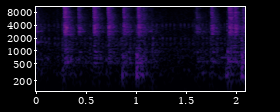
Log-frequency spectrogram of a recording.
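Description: Painting tool scratching and tapping on watercolour paper while rock marks are laid in: a quick run of short, dry scratchy ticks, with a brief lull before a few more near the end.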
